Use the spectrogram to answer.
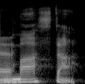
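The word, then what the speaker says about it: Masters: the uh Neo Geo I believe the correct pronunciation of that name is neot Turf Masta maasta MAA there there's no ER it's Masta um sorry it was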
